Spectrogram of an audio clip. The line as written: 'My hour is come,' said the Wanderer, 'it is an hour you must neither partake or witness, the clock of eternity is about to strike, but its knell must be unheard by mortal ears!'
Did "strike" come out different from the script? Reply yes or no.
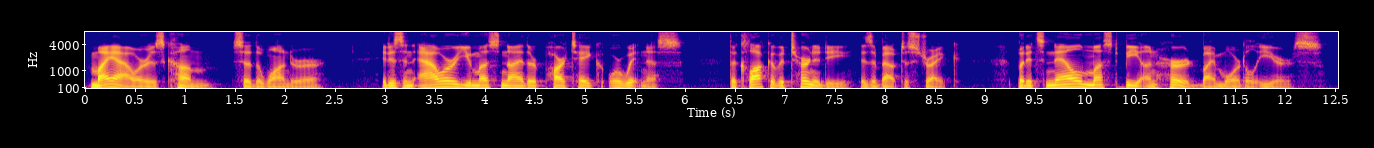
no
